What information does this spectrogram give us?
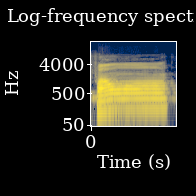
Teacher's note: صاد حروف اخفا کا ہے تو لہٰذا نون ساکن پر اخفا کریں گے، آواز ہماری ناک میں چلی جائے گی تو لمبائی ایک الف کے برابر ہوگی، تو اس کو پڑھیں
